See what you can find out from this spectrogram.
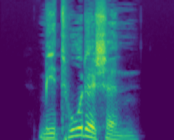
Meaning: inflection of methodisch: 1. strong genitive masculine/neuter singular 2. weak/mixed genitive/dative all-gender singular 3. strong/weak/mixed accusative masculine singular 4. strong dative plural
- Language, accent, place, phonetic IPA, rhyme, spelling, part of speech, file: German, Germany, Berlin, [meˈtoːdɪʃn̩], -oːdɪʃn̩, methodischen, adjective, De-methodischen.ogg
